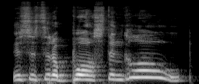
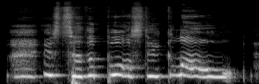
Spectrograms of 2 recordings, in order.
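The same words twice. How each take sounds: First: Said in the usual way. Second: Much higher, slow, stretched disbelief; outraged he went to the Boston paper, in a mock high squeal; incredulous squeal. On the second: Real, not acted. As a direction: squeak it out like you can't believe it.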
